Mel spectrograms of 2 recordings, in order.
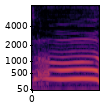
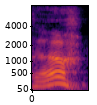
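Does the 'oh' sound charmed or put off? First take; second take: charmed; put off. First: It sounds charmed, like seeing something cute. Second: It sounds put off, like seeing something weird.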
